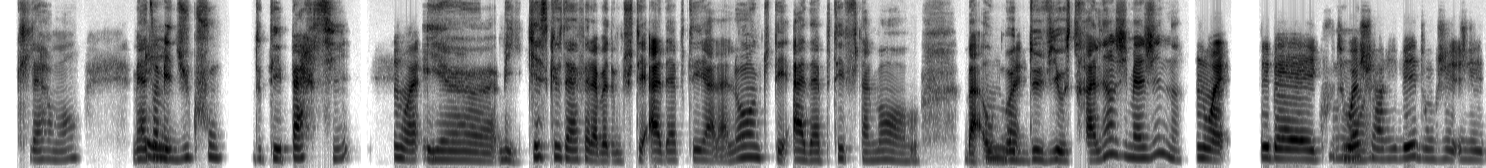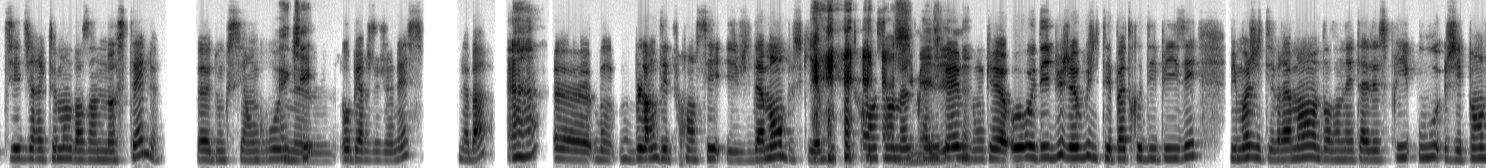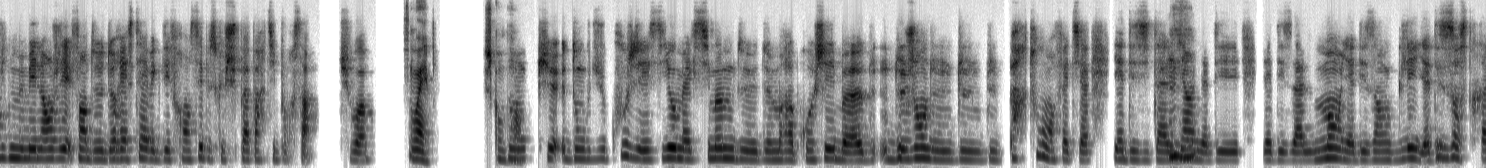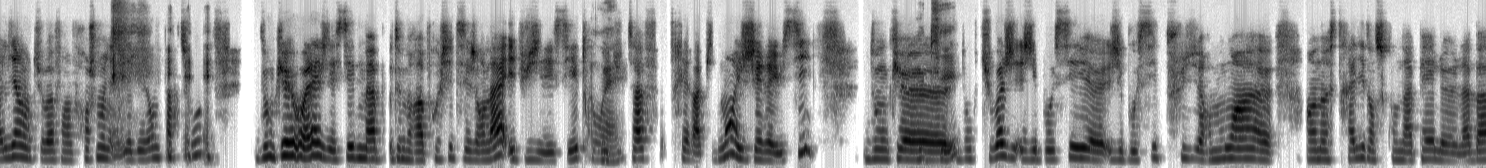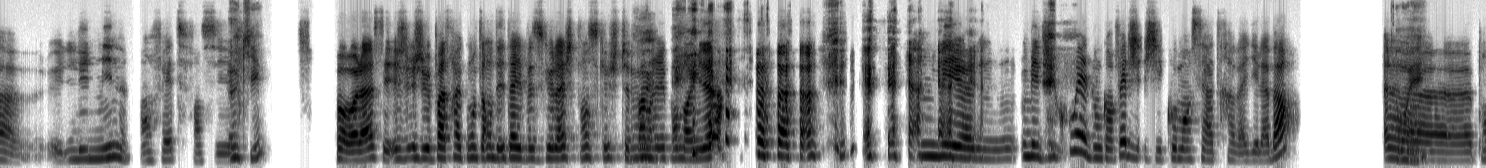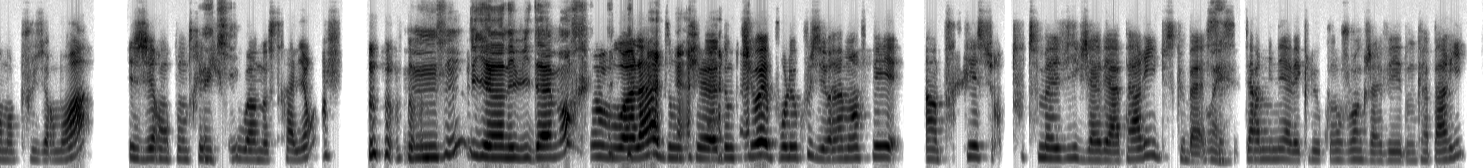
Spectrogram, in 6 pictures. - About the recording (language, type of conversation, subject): French, podcast, Quand as-tu pris un risque qui a fini par payer ?
- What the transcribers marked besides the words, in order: other background noise; in English: "hostel"; laugh; tapping; laugh; blowing; laugh; laugh; laugh; laugh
